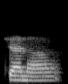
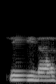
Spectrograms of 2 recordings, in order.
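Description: First: The first vowel sounds like 'Jen'. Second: The first vowel sounds like 'Jee'. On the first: The speaker calls it wrong. "People always say my name is Jenna" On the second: The speaker calls it right. "it's Gina"

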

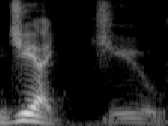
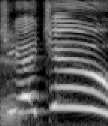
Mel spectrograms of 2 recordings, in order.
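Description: First: It is said in a scornful, insulting tone. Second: It is said in a warm, excited tone.

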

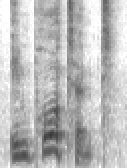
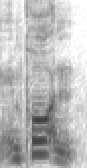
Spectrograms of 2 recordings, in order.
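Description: First: The T in the middle is fully pronounced. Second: The T in the middle is a glottal stop. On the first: "we would never be like important" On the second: "There's no T in any of that"

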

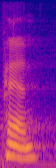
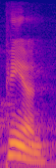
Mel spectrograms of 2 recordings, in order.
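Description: First: The vowel is the common North American one. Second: The vowel is the regional Southern one. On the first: This is how most of North America says it. "Apparently most of North America has a pen" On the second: This is how people from home say it. "you still have your peons. You know, my pen"

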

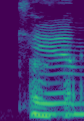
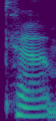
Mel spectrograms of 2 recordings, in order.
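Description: First: The vowel sounds like the i in 'bit'. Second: The vowel sounds like the e in 'bet'. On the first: "she says Kim instead of Chem" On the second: "as in chemistry"

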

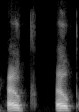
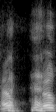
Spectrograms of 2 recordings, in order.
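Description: First: The words are called out clearly. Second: The words are mumbled and muffled. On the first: He calls for help freely. "he's saying" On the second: His mouth is being covered. "he's mumbling"

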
